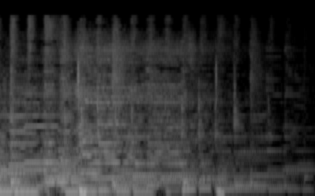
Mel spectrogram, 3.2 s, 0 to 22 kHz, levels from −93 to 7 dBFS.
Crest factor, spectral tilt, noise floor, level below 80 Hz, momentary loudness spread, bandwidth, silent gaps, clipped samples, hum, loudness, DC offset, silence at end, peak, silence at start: 18 dB; -4 dB/octave; -65 dBFS; -50 dBFS; 19 LU; 16 kHz; none; under 0.1%; none; -44 LUFS; under 0.1%; 0.05 s; -26 dBFS; 0 s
